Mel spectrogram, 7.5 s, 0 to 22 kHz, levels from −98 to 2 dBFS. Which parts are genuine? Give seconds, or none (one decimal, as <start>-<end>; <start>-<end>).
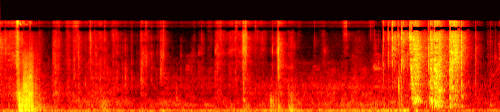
5.6-7.5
